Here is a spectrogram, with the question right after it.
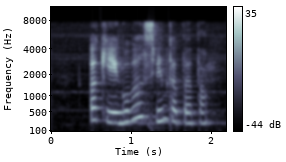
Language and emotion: Russian, positive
